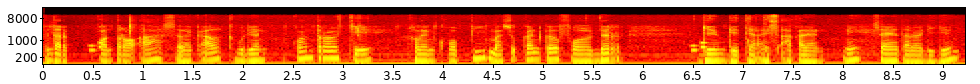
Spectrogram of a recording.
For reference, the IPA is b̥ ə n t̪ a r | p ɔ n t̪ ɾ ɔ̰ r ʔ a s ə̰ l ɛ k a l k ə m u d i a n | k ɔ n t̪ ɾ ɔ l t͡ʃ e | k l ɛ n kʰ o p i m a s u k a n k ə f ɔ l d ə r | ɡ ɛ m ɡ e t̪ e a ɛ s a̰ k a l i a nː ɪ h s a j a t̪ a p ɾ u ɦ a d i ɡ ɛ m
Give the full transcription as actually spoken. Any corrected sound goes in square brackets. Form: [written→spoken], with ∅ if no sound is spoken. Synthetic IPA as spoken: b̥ ə n t̪ a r | [p→k] ɔ n t̪ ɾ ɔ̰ [r→l] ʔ a s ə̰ l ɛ k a l k ə m u d i a n | k ɔ n t̪ ɾ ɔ l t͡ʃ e | k l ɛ n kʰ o p i m a s u k a n k ə f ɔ l d ə r | ɡ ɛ m ɡ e t̪ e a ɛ s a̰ k a l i a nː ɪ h s a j a t̪ a [p→∅] ɾ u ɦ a d i ɡ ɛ m

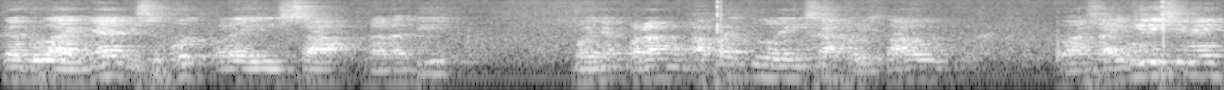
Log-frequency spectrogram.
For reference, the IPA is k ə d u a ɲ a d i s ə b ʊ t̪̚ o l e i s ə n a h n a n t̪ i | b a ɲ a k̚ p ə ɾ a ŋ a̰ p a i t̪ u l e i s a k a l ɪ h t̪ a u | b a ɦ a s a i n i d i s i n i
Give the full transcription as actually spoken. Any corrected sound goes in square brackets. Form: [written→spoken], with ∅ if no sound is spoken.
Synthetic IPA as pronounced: k ə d u a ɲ a d i s ə b ʊ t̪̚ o l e i s [ə→a] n a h n a n t̪ i | b a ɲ a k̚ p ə ɾ a ŋ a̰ p a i t̪ u l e i s a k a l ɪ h t̪ a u | b a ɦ a s a i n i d i s i n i

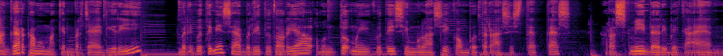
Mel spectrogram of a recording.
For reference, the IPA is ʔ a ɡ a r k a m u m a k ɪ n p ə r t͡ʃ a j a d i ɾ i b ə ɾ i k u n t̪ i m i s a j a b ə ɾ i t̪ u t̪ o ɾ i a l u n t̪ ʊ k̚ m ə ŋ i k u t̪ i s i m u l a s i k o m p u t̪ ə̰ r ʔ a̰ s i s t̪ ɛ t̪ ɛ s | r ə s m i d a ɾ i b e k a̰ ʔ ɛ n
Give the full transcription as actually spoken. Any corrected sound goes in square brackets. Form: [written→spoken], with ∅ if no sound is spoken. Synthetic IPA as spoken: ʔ a ɡ a r k a m u m a k ɪ n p ə r t͡ʃ a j a d i ɾ i b ə ɾ i k u [n→∅] t̪ i [m→n] i s a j a b ə ɾ i t̪ u t̪ o ɾ i a l u n t̪ ʊ k̚ m ə ŋ i k u t̪ i s i m u l a s i k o m p u t̪ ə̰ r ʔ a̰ s i s t̪ ɛ t̪ ɛ s | r ə s m i d a ɾ i b e k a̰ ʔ ɛ n

